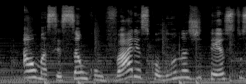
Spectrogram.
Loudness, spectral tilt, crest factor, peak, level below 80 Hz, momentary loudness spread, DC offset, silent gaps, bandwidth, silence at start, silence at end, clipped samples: -25 LUFS; -3 dB/octave; 18 dB; -8 dBFS; -46 dBFS; 6 LU; under 0.1%; none; 17 kHz; 0 s; 0 s; under 0.1%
